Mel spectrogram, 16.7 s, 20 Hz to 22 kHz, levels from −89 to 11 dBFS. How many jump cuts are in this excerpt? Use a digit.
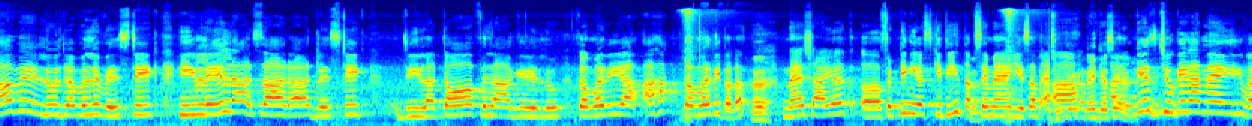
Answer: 2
